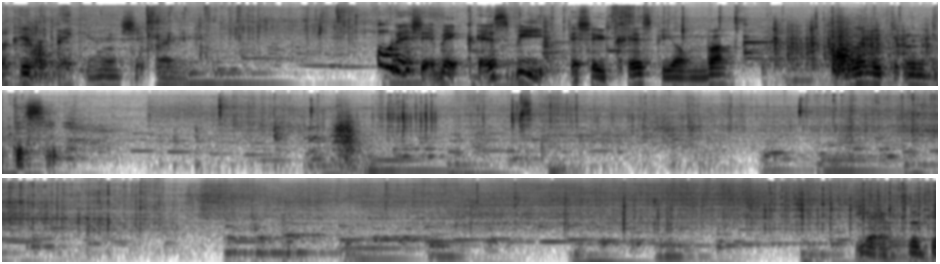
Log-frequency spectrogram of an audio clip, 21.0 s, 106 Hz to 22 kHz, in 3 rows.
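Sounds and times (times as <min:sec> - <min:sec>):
utensil clicking against pan: 0:00.0 - 0:02.8, 0:17.5 - 0:21.0
bacon sizzling in a pan: 0:00.0 - 0:05.6, 0:07.2 - 0:21.0.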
